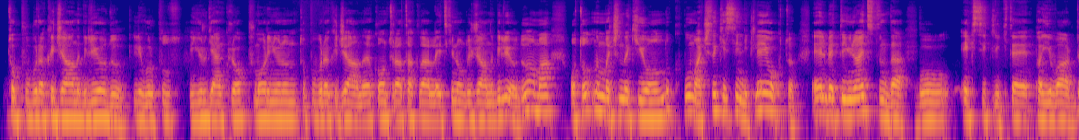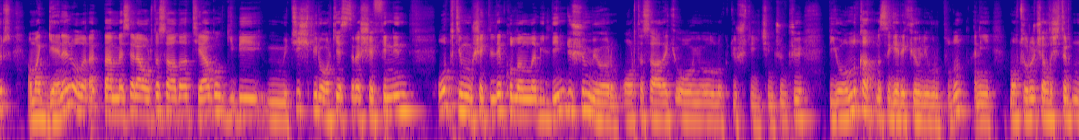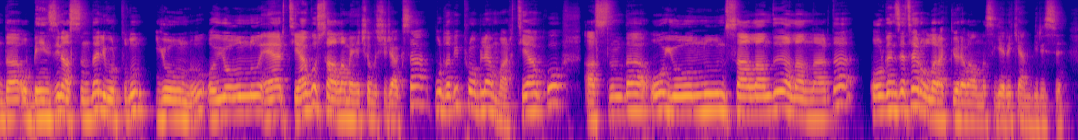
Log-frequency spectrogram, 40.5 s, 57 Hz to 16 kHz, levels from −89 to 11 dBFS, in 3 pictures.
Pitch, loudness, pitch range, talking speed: 145 Hz, -20 LUFS, 130-170 Hz, 130 wpm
